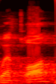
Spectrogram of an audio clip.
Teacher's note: واو فتح واو، قاف فتح قا، وقا، ومعلوم أن القاف هنا في أعلى درجات التفخيم لأنها مفتوحة وبعدها ألف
